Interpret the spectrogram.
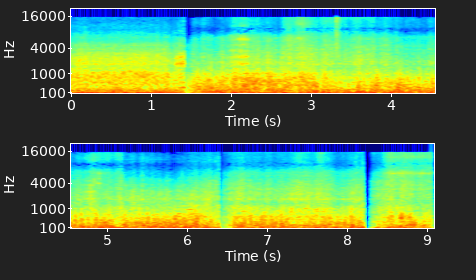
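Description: Express passenger train running, a loud steady rumble of wheels on the track with wind buffeting the microphone. The sound cuts out briefly three times.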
